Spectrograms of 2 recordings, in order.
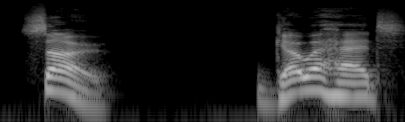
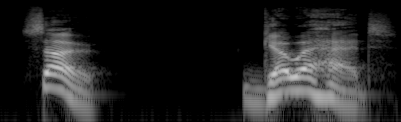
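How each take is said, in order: No difference in how they are said.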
